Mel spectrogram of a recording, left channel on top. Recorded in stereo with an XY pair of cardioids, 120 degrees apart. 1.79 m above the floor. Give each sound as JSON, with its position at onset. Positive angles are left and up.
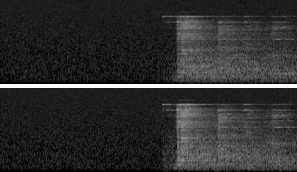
{"t": 1.6, "sound": "keys jangling", "azimuth_deg": -45, "distance_m": 3.0}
